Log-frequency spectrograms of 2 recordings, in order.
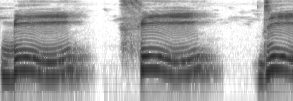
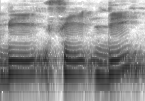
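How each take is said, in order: First: The letter vowels are drawn out long. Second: The letter vowels are short. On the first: The speaker calls it right. "এগুলো একটু লম্বা উচ্চারণ হবে" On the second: The speaker calls it wrong. "আমরা এটাকে বলি"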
